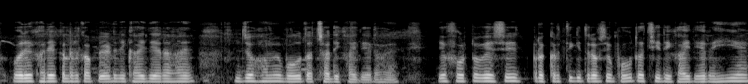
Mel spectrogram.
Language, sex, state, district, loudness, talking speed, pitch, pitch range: Hindi, male, Uttar Pradesh, Muzaffarnagar, -19 LUFS, 250 wpm, 140 Hz, 130-145 Hz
